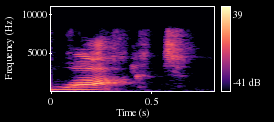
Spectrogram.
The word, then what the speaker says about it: walked: the end finished and walked it's almost like it sounds like walked like that with a T at the end that's how we pronounce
